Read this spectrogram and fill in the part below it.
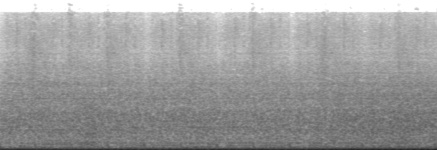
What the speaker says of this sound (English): And you can hear that the engines are spooled back and you get that nice deep rumble.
